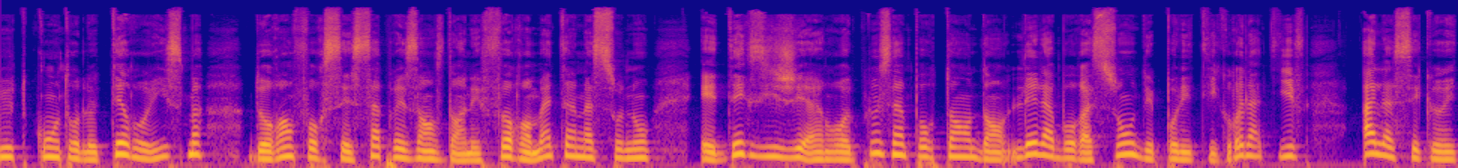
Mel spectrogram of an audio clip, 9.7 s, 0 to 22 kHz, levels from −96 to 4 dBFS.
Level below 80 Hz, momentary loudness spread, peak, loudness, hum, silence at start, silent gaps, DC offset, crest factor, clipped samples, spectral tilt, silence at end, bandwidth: -38 dBFS; 5 LU; 0 dBFS; -18 LUFS; none; 0 s; none; under 0.1%; 16 dB; under 0.1%; -6.5 dB/octave; 0 s; 19 kHz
